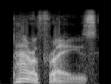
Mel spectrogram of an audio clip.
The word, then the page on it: paraphrase: British English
